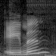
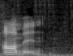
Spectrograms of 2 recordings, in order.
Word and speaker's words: amen: amen now in english people either pronounce it as aemon or amin now this phrase is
